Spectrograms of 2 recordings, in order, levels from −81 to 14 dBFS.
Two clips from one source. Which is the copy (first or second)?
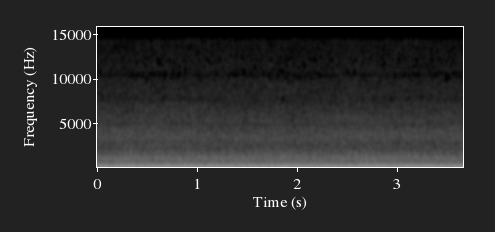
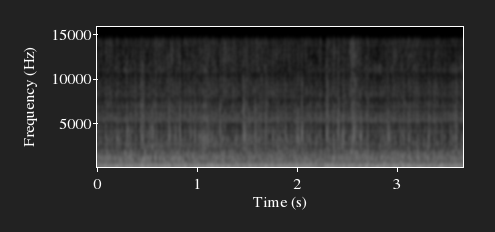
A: second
